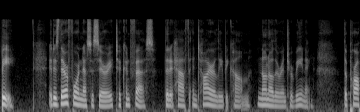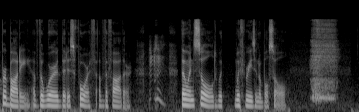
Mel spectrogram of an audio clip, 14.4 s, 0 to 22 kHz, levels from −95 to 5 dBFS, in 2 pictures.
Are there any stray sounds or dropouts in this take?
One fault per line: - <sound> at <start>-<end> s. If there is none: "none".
- throat clearing at 10.2-10.6 s
- sniff at 13.4-14.0 s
